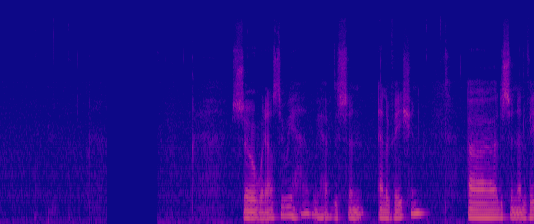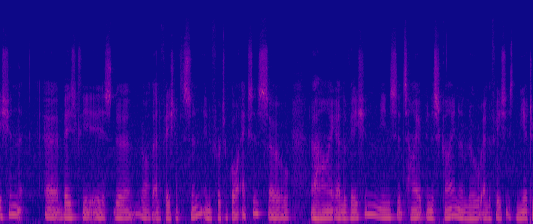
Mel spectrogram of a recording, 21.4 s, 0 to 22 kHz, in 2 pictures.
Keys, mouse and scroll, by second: 0.6 click, 1.4-2.9 drag, 7.6-8.6 drag, 12.8-16.4 drag, 16.4-21.3 drag.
